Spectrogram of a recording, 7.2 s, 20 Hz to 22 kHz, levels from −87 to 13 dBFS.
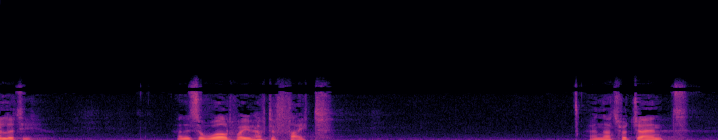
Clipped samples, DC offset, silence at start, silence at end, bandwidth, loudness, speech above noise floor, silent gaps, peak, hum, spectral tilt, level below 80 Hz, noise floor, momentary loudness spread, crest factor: under 0.1%; under 0.1%; 0 s; 0.3 s; 9.8 kHz; -26 LUFS; 35 dB; none; -6 dBFS; none; -6 dB/octave; -64 dBFS; -60 dBFS; 19 LU; 22 dB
